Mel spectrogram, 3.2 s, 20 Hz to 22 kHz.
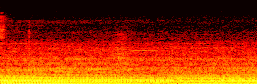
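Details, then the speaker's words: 1992 Mercedes 600SEL V12 at idle after the exhaust repair, far quieter than the hideously loud exhaust before. Smooth, even low rumble with no puffing. Exhaust seals are still missing, and the rear heater control valve has a separate clicking fault. "yep much nicer oh my God day and night if you remember before it was so loud it was hideous"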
